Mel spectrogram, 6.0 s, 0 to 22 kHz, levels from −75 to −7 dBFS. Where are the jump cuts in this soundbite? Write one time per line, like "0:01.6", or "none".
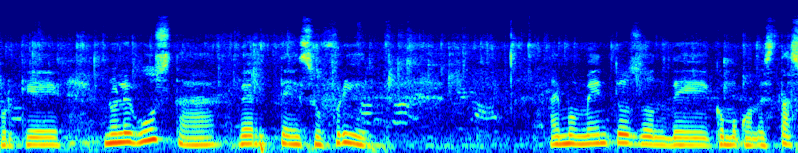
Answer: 0:01.7
0:04.1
